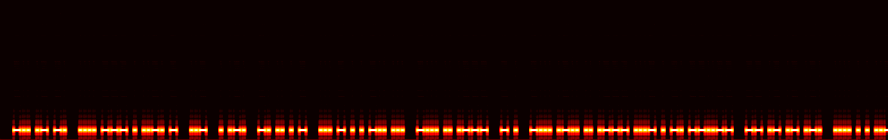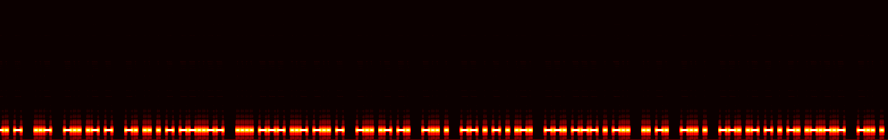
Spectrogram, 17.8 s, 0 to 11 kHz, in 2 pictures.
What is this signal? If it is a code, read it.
Morse code, heard as a keyed tone, about 50 wpm, 800 Hz. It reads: DAN HOEFT U ER NIET STEEDS BIJ TE BLIJVEN, MAAR HEEFT U DAT NIET, HOUDT DAN DE METER GOED IN DE GATEN. DE
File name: HOLLANDAIS texte clair 2 vitesse 50 mots minute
